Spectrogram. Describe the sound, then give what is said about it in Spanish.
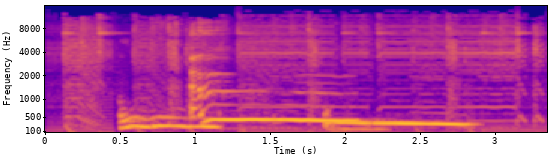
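Drawn-out, wolf-like howling at the moon with several overlapping voices, each rising then slowly sliding down in pitch, loud and sustained for about two and a half seconds before cutting off. “Nos escuchamos la próxima semana y aúdenle a la luna.”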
